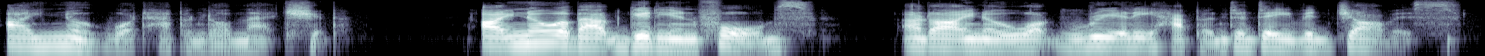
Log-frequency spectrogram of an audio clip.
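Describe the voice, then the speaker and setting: A woman voicing a young gentleman investigator in an audiobook, sardonic and hard-edged, with a clipped manner. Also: low voice, normal speed, no room sound. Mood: cold anger.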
